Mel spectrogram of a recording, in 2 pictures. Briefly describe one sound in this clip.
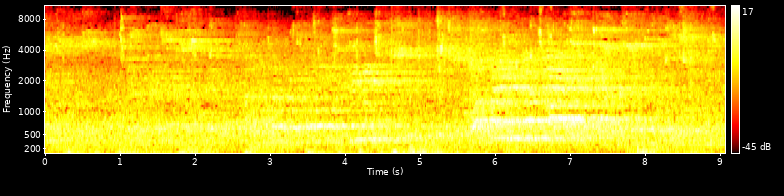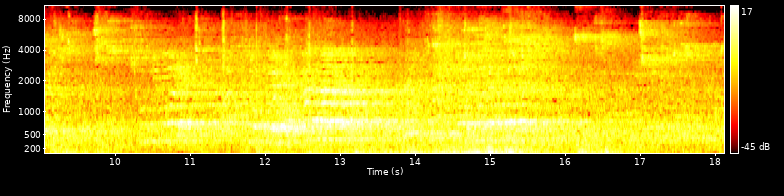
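A small crowd murmurs in an echoing hall.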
